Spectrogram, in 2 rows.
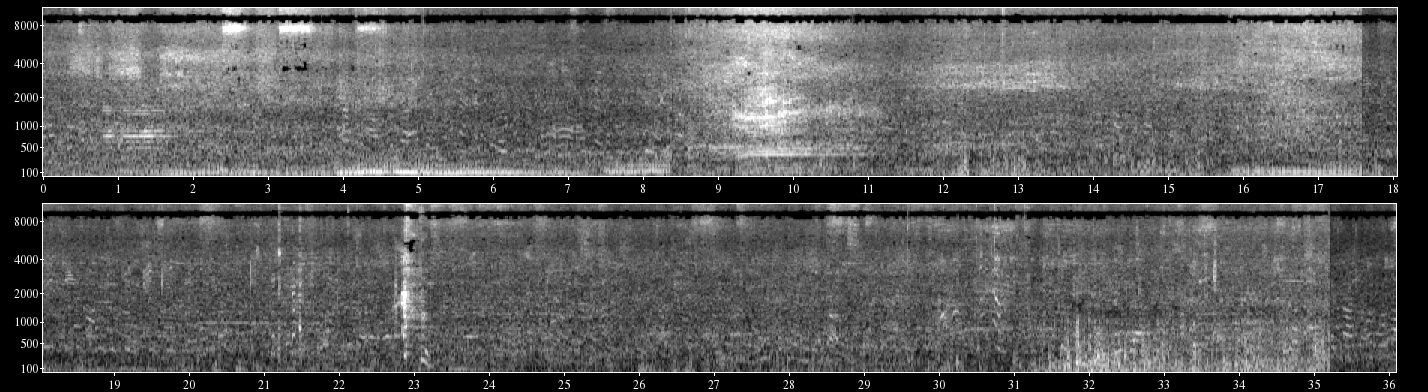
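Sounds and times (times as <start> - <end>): passers-by talking: 0.0 - 36.0.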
